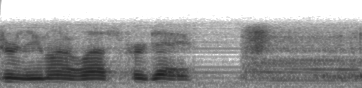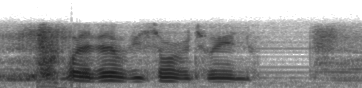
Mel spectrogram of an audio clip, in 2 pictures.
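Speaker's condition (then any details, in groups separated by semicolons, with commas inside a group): ALS; speech getting worse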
